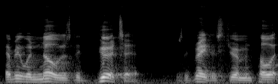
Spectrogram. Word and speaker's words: Goethe: street name for him in Chicago which they pronounce Goethe II we've just made a terrible tactical and hygienic error have we not what's that you put it out okay but Goethe is honored goatee goatee is is actually honored by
